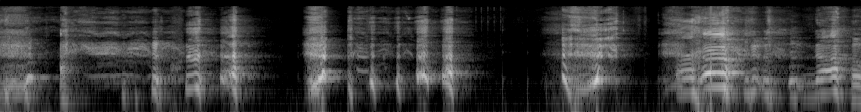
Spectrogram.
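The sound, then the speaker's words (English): Hiccups from a person who keeps hiccupping whenever they laugh: a few short, sharp voiced bursts come in clusters separated by brief silences, with breathy, laugh-like catches between them. “No, that I have the hiccups. Get rid of it. I can't. Every time I laugh, I get”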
